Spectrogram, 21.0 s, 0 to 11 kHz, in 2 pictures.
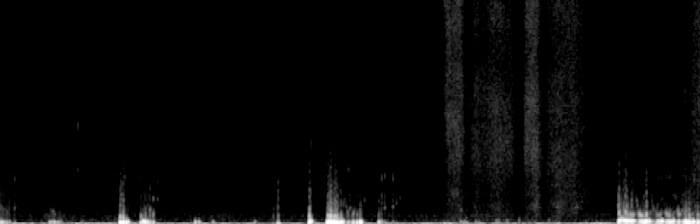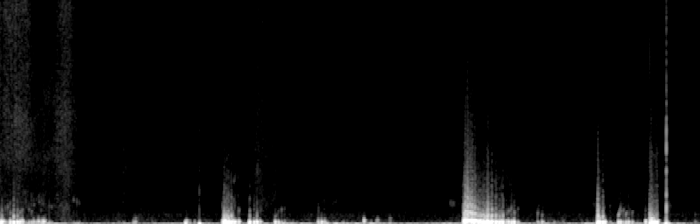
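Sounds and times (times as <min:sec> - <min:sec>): soft hiss: 0:00.0 - 0:04.7, 0:05.3 - 0:17.4
stomach growling: 0:01.8 - 0:03.2, 0:04.6 - 0:06.1, 0:09.2 - 0:11.4, 0:13.8 - 0:16.2, 0:17.2 - 0:18.8, 0:19.4 - 0:20.4.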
